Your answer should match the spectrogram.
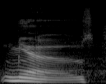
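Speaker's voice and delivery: nasal, drawn-out British bluster; very posh British, humming into the words. Shown as a demonstration. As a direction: bluster through it like a snooty Brit. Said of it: "a little bluster".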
